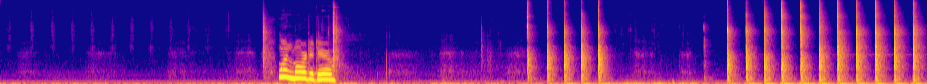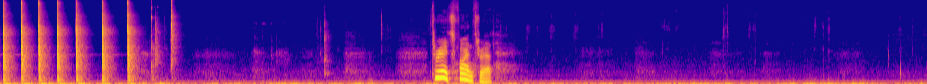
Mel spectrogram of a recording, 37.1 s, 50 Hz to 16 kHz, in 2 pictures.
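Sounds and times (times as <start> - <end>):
low steady hum: 0.0 - 37.0
hammer striking metal: 10.5 - 12.2, 14.5 - 21.4.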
